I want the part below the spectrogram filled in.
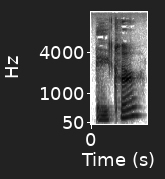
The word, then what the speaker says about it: Aker: It's, I think it's pronounced acre. I looked at it. It's spelled A-K-E-R.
